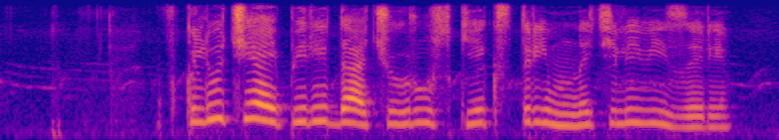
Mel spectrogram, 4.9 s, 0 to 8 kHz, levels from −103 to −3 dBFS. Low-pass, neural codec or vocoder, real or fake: 7.2 kHz; none; real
